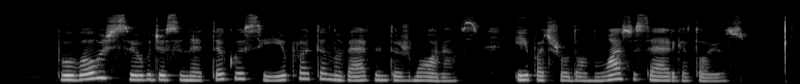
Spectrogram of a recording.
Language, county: Lithuanian, Telšiai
